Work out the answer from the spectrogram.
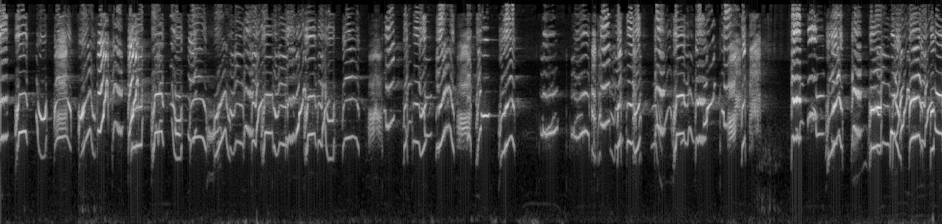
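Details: Long stream of excited, high-pitched plum-headed parakeet squeaks and arched chirps, dense and overlapping, with a short lull midway before the rapid calling resumes.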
